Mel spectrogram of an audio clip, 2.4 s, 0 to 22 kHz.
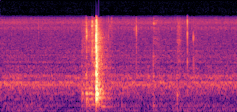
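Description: A single sharp click about a second in, from a quarter-inch guitar cable plug being handled in the rear effects-loop return jack of a Marshall AVT275 amp, over quiet room tone.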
